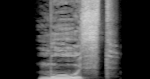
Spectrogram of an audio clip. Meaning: second-person singular present of muhen
- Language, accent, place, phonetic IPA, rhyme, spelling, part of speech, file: German, Germany, Berlin, [muːst], -uːst, muhst, verb, De-muhst.ogg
